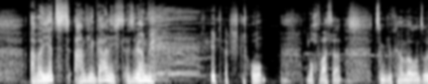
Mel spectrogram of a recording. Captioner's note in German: gelächter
